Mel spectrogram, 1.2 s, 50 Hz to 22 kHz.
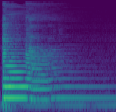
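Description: An electric guitar note slides on the 2nd string between the 10th and 12th frets, a single bright picked note that rings on and fades over about a second.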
